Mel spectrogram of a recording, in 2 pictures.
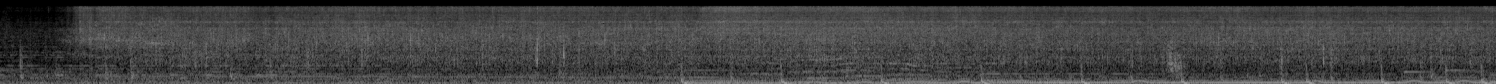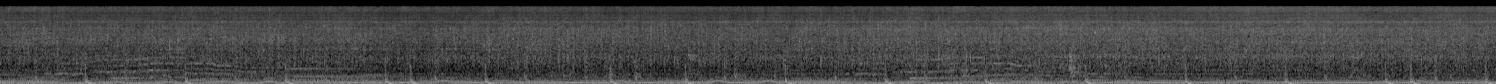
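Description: Meat, sausages and sliced potatoes sizzling on a propane flat-top griddle, a steady frying hiss that comes up about a second in, with occasional clicks of metal tongs turning the food.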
